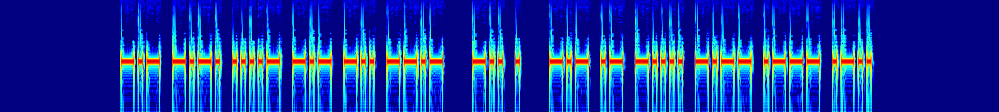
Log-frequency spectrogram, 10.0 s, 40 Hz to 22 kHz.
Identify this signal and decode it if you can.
Morse code, heard as a keyed tone, about 28 wpm, 700 Hz. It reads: KC4KDQ DE KA6YJL
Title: USA Callsign DE Callsign - 6 Characters - 28wpm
